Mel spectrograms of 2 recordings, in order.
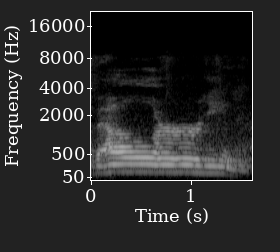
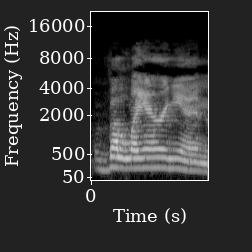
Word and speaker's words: valerian: love healing and protection one i can't pronounce valerie valerian that's it valerian love protection purification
